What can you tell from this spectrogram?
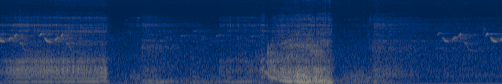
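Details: Sleeping pigs snoring at David Crockett birth place park: two long, rough, breathy snores, the second louder and deeper, separated by a quiet pause, with small birds chirping in the background.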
